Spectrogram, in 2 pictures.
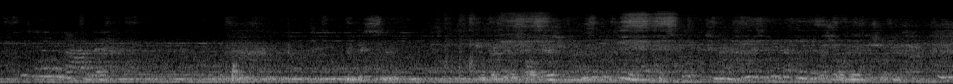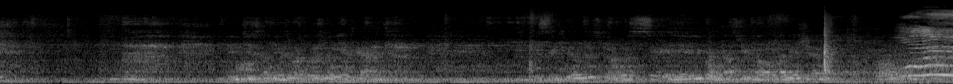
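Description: A woman talks softly nearby.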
